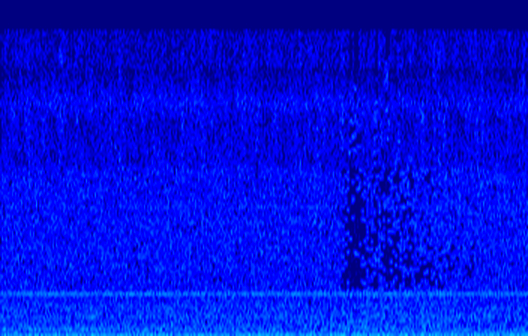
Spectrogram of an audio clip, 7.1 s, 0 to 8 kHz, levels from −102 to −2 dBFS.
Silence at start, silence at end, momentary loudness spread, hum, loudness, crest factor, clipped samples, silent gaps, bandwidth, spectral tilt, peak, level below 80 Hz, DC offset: 0 s; 0 s; 1 LU; none; -70 LUFS; 14 dB; under 0.1%; none; 7.2 kHz; -2.5 dB/octave; -58 dBFS; -78 dBFS; under 0.1%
